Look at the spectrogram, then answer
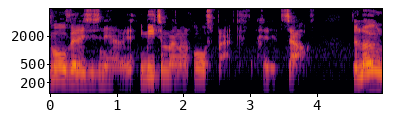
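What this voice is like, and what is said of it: Usual voice. Nothing is said of it.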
